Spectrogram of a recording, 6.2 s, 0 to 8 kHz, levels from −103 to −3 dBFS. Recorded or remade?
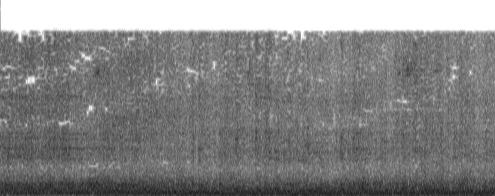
recorded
